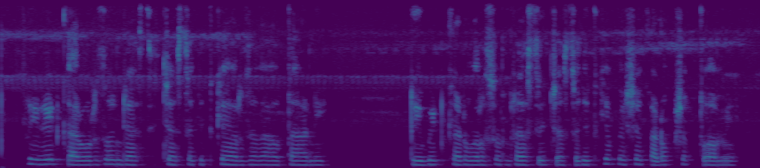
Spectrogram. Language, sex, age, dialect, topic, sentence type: Marathi, female, 41-45, Southern Konkan, banking, question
